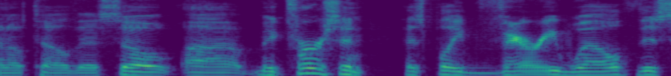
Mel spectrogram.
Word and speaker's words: McPherson: So McPherson has played very well this season.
